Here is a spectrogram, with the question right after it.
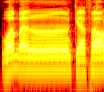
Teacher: یہاں نون ساکن کے بعد کاف ہے تو یہاں اخفا کیجیے گا، آواز کو ناک میں لے جائیے گا۔ ومن کفر، اور کفر میں را کے اوپر زبر ہے، اسے آپ موٹا پڑھیں گے۔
